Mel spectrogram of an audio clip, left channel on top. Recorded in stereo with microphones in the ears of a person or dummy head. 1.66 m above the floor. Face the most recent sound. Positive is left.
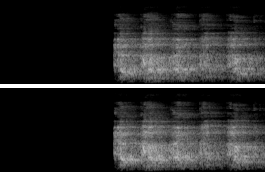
turn(degrees=-10)  # may be behind; listen again after turning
